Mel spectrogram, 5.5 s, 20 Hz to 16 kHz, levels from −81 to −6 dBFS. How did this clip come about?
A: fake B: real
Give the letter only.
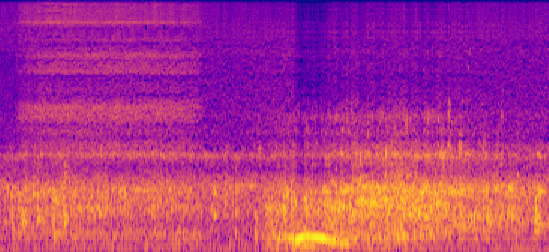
B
